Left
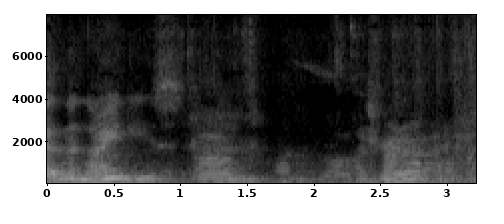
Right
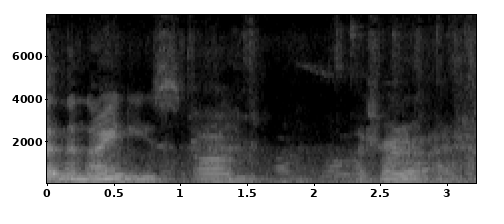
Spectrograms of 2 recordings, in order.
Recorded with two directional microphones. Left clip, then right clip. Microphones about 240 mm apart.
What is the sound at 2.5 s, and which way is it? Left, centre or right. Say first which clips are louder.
Speech: right 4 dB; right.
